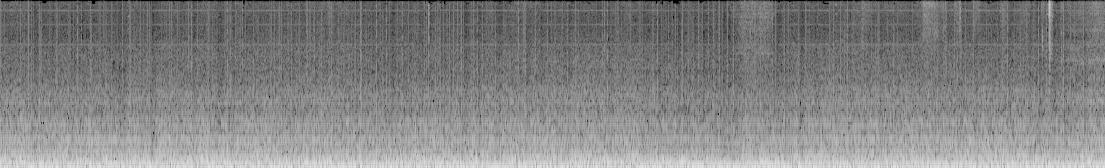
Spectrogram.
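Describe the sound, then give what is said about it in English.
Steady, low rumbling road and engine noise from inside a moving Acura car driving near Lincoln, a continuous even drone with faint hiss on top and no talking throughout. “I tell you what, the Acura here is a pretty smooth riding car.”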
